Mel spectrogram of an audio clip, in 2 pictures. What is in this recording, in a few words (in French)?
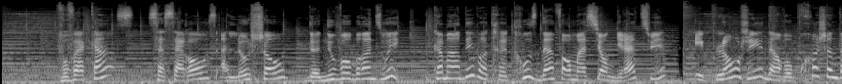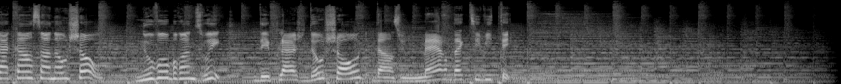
French commercial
